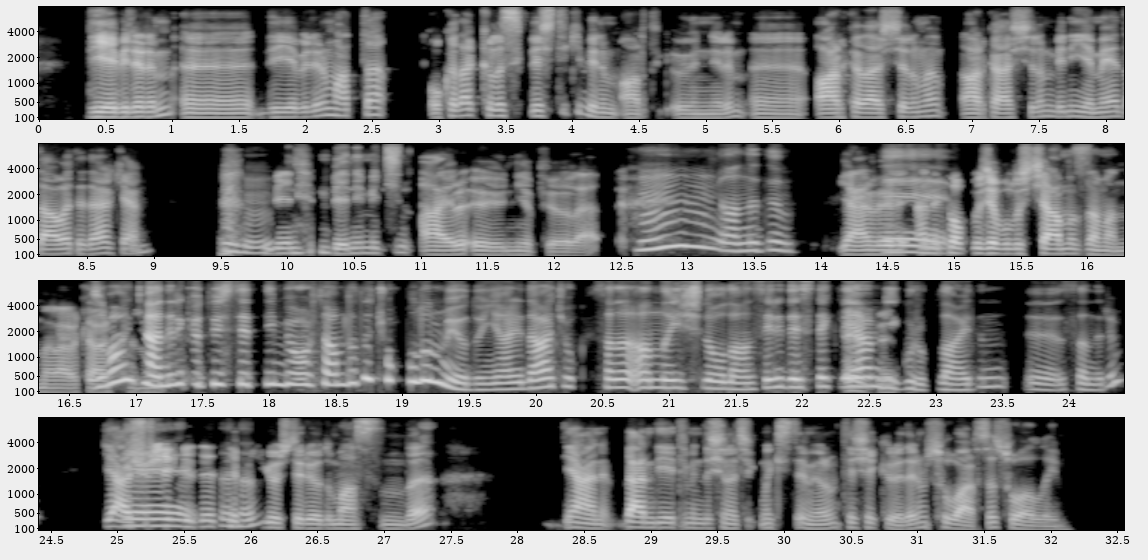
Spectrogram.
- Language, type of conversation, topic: Turkish, podcast, Sağlıklı beslenmeyi günlük hayatına nasıl entegre ediyorsun?
- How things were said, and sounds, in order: scoff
